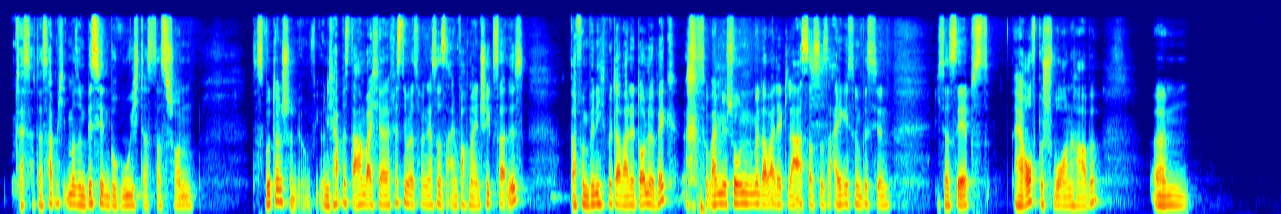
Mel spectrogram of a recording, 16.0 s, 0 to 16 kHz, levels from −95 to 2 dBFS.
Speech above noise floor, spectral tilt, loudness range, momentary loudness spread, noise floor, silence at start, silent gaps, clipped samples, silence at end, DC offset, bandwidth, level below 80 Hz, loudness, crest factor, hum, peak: 60 dB; -5 dB/octave; 3 LU; 10 LU; -84 dBFS; 0.2 s; none; under 0.1%; 1.2 s; under 0.1%; 12.5 kHz; -54 dBFS; -24 LUFS; 22 dB; none; -4 dBFS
